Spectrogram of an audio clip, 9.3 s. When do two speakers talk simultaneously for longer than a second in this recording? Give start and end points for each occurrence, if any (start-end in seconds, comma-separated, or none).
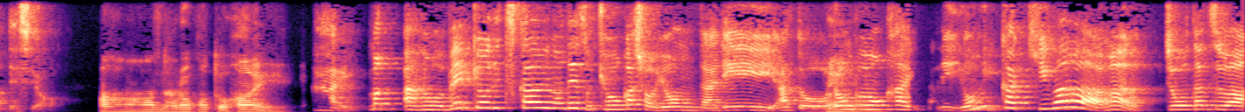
none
